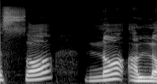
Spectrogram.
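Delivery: "स न अल" slowly, one sound at a time; sounded out separately. Shown as a demonstration. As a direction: break "स न अल" apart with small gaps. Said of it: "इसे पढ़ेंगे".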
